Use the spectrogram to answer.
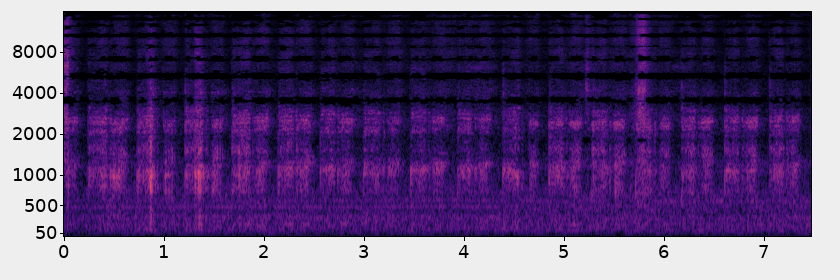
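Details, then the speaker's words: Loud, rapid, noisy breathing with snorting and rattling on each breath in a dog at rest: severe brachycephalic obstructive airway syndrome (BOAS), grade 3, clearly heard even at rest. "but that's uh grade three even at rest you can hear it very loud clear loud and clear"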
